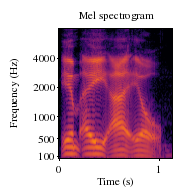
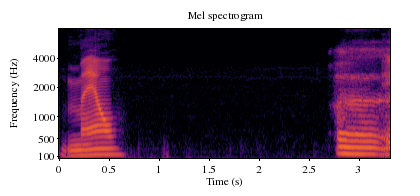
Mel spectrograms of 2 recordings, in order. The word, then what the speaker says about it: Mali: Mail. Is that how you pronounce it, Charlie? Mal. I M don't A know.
